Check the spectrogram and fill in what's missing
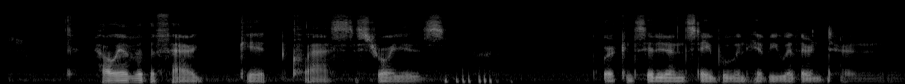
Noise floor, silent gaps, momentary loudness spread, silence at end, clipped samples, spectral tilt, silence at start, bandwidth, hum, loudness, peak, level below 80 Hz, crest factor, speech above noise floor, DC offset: -70 dBFS; none; 17 LU; 0.35 s; under 0.1%; -4 dB/octave; 0.15 s; 11.5 kHz; none; -38 LUFS; -16 dBFS; -66 dBFS; 22 dB; 32 dB; under 0.1%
